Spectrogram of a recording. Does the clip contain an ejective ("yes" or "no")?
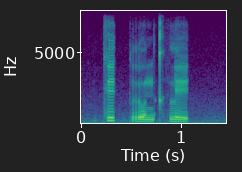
no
